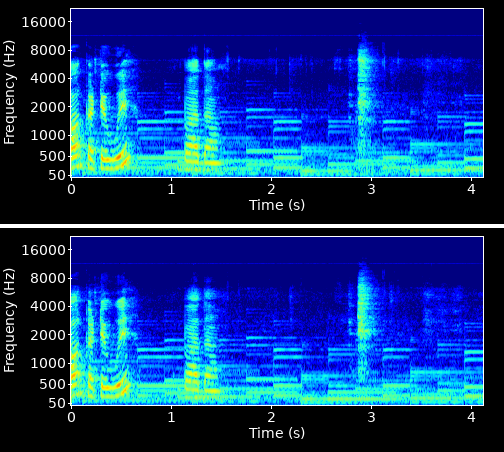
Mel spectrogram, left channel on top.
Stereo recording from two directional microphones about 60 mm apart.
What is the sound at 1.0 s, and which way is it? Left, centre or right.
Speech, centre.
